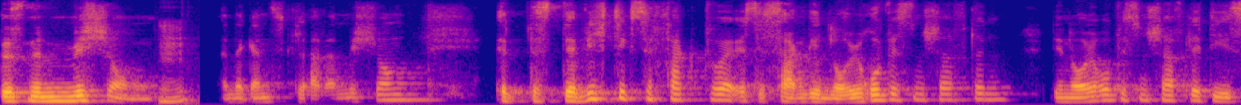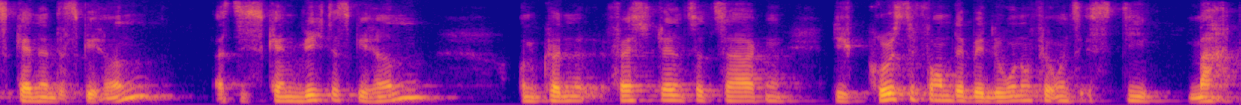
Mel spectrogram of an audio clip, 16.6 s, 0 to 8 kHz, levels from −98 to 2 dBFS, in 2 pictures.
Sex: male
